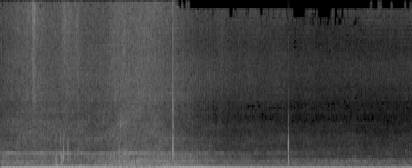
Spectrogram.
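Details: Steady, deep engine hum that never settles, with a slight dip and then a firmer, faster drone; high idle.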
